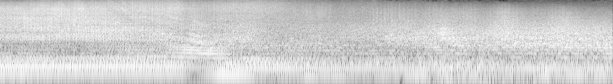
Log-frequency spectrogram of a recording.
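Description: A small propeller airplane takes off from a tight, confined strip at Marble between a hill and a big tree, its engine droning loud and steady at full power with a shift in pitch partway through.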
